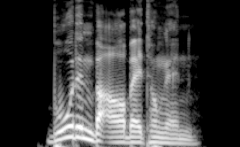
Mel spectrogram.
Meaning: plural of Bodenbearbeitung
- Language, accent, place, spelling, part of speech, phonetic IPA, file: German, Germany, Berlin, Bodenbearbeitungen, noun, [ˈboːdn̩bəˌʔaʁbaɪ̯tʊŋən], De-Bodenbearbeitungen.ogg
